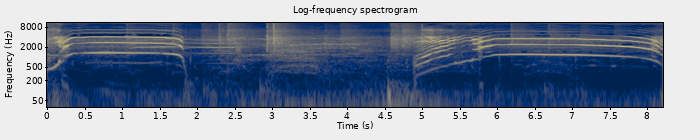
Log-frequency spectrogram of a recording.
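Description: Two long, drawn-out kendo kiai shouts, each sliding up in pitch, held high and steady, then falling away; the second, near the end, is the longer and louder. A couple of sharp knocks, as of bamboo shinai, sound between them.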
